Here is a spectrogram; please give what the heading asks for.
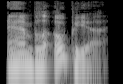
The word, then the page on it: amblyopia: British English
